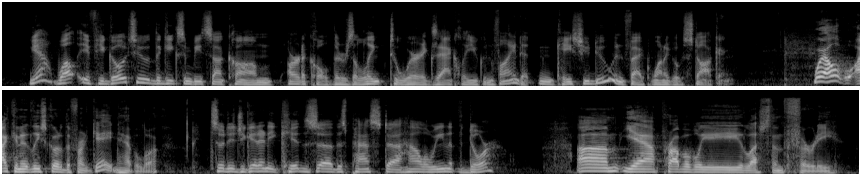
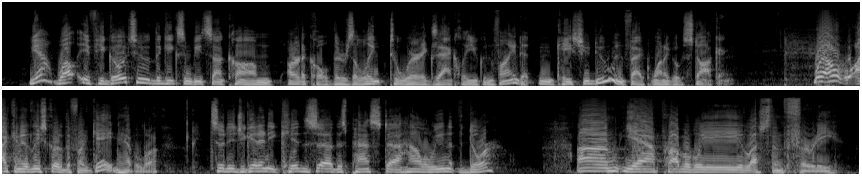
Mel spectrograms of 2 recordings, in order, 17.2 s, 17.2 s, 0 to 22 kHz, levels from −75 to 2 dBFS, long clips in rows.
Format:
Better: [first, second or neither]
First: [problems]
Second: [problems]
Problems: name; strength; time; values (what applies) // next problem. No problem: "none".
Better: first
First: none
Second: distortion; heavy; 11% of the sound clipped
